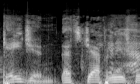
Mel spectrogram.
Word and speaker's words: Gaijin: Gaijin is how you say it.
